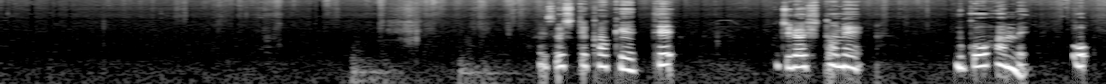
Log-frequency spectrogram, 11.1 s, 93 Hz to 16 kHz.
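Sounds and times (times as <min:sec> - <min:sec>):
yarn rustling over crochet hook: 0:00.8 - 0:06.9, 0:07.6 - 0:11.0.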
